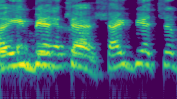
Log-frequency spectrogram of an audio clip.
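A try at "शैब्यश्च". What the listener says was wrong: Shaibhyascha. So here that Shakara should be heard properly. What is the split there? Shaibhyascha. Shaibhyah Shaibhyah plus cha. But that visarga will get converted to what? Shaibhyah will become Shaibhyas plus cha. The visarga will be replaced with a half sa. That is halant sa. Shaibhyas plus cha. It becomes Shaibhyascha.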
